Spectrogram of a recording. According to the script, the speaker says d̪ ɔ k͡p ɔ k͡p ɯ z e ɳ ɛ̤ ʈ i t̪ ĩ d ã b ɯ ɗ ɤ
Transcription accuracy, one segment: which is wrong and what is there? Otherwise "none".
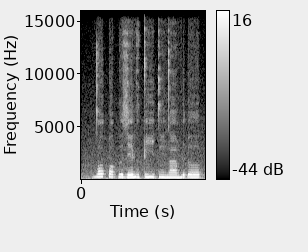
none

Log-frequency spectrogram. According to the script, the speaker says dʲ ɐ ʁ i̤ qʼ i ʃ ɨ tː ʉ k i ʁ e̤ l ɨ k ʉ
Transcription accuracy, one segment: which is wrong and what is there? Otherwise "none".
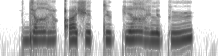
none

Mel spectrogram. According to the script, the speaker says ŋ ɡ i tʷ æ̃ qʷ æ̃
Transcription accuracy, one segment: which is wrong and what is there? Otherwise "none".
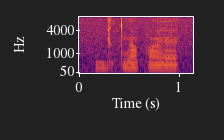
none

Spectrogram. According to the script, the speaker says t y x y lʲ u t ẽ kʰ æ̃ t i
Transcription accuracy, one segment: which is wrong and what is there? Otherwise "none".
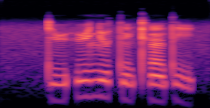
x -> h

